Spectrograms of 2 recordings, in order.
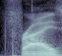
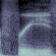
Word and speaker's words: Fries: His name is William Dale Fries or Freeze. It's spelled like fries.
